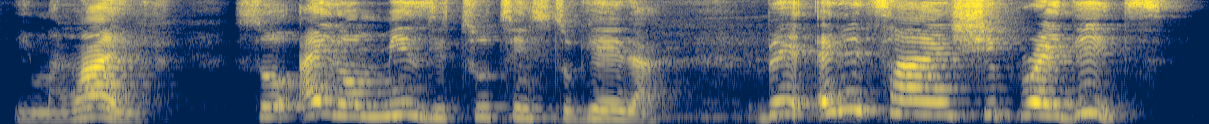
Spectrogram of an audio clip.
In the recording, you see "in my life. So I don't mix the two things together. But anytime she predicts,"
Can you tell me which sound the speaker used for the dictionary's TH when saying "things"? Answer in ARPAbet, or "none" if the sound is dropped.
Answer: T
